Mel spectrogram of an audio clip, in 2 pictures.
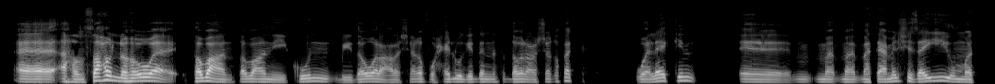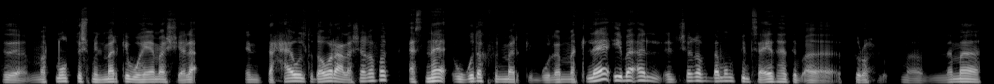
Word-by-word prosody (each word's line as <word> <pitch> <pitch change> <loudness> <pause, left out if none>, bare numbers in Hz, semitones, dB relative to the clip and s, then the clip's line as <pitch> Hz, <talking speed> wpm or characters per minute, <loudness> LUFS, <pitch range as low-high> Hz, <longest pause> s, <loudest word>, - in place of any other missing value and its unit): آآ، 125 -1 +6
هانصحه 130 - +5
إن 170 -6 +4
هو 160 - +6 0.2
طبعًا 145 -8 +5
طبعًا 125 -1 0
يكون 135 +5 -3
بيدوَّر 120 +5 0
على 105 -2 -4
شغَفه، 125 0 -6
وحلو 125 +3 -2
جدًا 120 +2 -3
إن 120 - -5
أنتَ 120 - -10
تدوَّر 120 0 -1
على 110 -1 -3
شغفك، 140 +7 -8 0.5
ولكن 155 +8 0 0.5
آآ، 115 -4 -3
م 115 0 -11
ما 120 -2 -4
ما 120 -1 -4
ما 120 +2 -5
تعملش 145 +6 -1
زيِّي، 155 +5 +2
وما 125 -5 0 0.2
ت - - -13
ما 110 +1 -4
تنُطَّش 145 0 -3
من 115 - -1
المركب 125 +3 0
وهي 115 0 +1
ماشية، 115 -1 -3
لأ، - - -2 0.5
أنتَ 110 -2 -8
حاول 150 +1 +2
تدوَّر 145 +5 +2
على 110 -6 0
شغفك 170 - -1 0.2
أثناء 145 +7 +2
وجودك 140 +6 -1
في - - -16
المركب، 115 -5 -6
ولمّا 115 +2 -4
تلاقي 185 - +3
بقى 185 0 +1
ال 150 -10 -7
الشغَف 165 +8 -4
ده 150 -1 -1
ممكن 155 -4 -4
ساعتها 130 +1 0
تبقى - - -7
ترُوح - - -6
له، - - -26
ما 95 +1 -16
إنّما 115 +8 -3
125 Hz, 170 wpm, -23 LUFS, 115-150 Hz, 0.5 s, آآ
